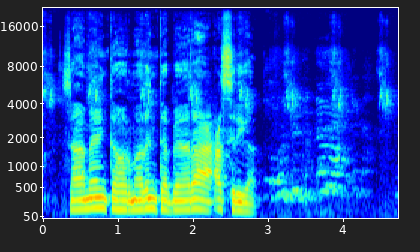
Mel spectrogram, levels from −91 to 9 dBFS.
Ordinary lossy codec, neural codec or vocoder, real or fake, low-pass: none; none; real; none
